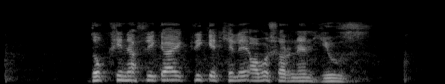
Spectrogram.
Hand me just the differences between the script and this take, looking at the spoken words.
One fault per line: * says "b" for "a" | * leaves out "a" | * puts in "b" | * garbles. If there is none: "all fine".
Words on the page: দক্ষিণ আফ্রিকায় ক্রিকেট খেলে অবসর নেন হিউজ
all fine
